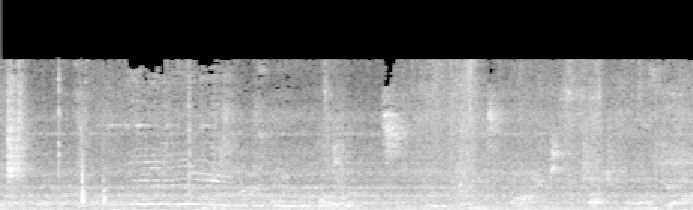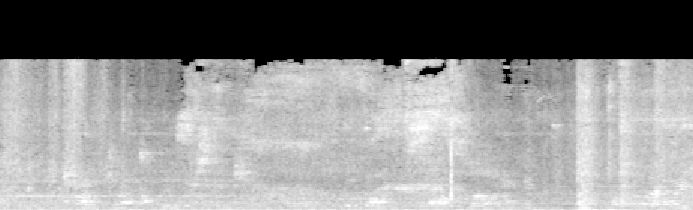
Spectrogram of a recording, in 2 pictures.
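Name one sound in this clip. A train rumbles steadily along a tunnel.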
